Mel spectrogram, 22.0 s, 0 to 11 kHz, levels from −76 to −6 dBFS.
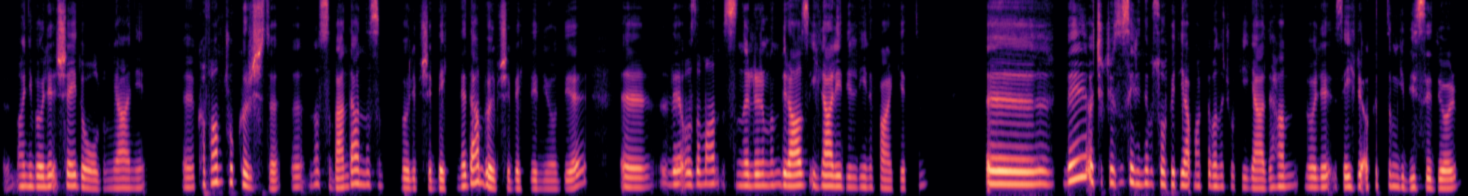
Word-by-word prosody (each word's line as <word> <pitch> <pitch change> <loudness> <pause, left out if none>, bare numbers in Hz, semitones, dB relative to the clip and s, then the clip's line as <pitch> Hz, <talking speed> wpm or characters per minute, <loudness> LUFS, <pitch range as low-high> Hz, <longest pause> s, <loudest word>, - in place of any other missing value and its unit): ımm, 175 - -25
hani, 175 0 -4
böyle, 175 +1 +2
şey 185 -2 +2
de 170 - 0
oldum, 140 -1 -3
yani, 150 +1 -5 0.5
eee, 160 0 -5
kafam 235 +3 -1
çok 245 -1 -4
karıştı. 155 -7 +2 0.2
Iıı, 170 0 -9
nasıl 200 -4 -3
benden 200 +8 0
nasıl 200 -2 -2 0.3
böyle 150 -1 -2
bir - - -27
şey 140 -3 -3
bek 145 -1 +2
neden 220 +8 +1
böyle 160 -7 +4
bir - - -24
şey 145 -2 -2
bekleniyor 135 -1 -7
diye. 150 - -2 0.5
Eee, 160 0 -1
ve 215 0 -1
o 205 - 0
zaman 215 +2 -4
sınırlarımın 190 +1 0
biraz 190 0 +5
ihlal 180 -1 +2
edildiğini 165 -1 -4
farkettim. 150 +6 -8 0.9
Eee, 215 0 +7 0.2
ve 290 +8 +4
açıkçası 235 -2 0
seninle 225 -3 +2
bu - - -10
sohbeti 205 -1 -1
yapmak 185 -1 -2
da 190 - -3
bana 175 0 -4
çok 175 0 -18
iyi 160 -1 -9
geldi. 150 -1 -2
Hem, 175 +3 -5
böyle, 165 +1 -2
zehri 165 -1 -1
akıttım 175 -3 -7
gibi 160 -2 -6
hissediyorum, 150 0 +2
175 Hz, 140 wpm, -23 LUFS, 155-205 Hz, 0.9 s, Eee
